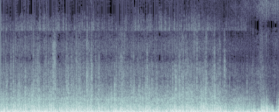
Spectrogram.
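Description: Wind buffeting a microphone mounted on the outside of a moving car, mixed with tyre and road noise at highway speed: a loud, steady low rumble.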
